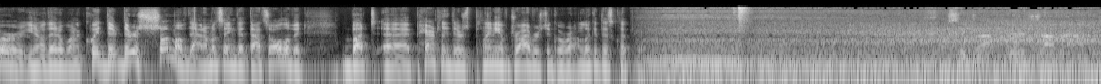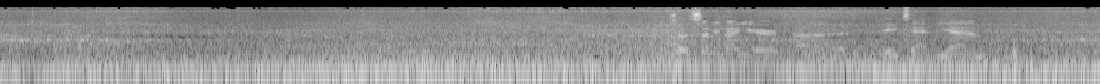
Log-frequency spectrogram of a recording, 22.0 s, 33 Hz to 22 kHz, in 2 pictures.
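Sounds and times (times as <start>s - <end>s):
speech: 0.0s - 7.0s, 9.6s - 11.0s, 17.8s - 21.4s
low rumble of idling trucks at a truck stop: 6.4s - 22.0s.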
